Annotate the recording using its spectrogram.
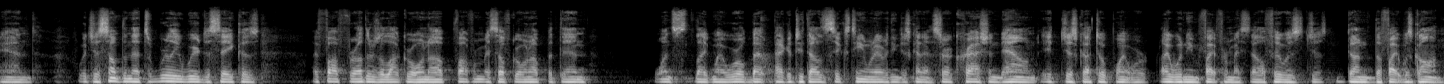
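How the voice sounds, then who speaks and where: With an American accent, a man talks at a very fast pace in a monotone, flat way, with medium pitch and a somewhat breathy voice, on a very clean recording with a silent background. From Utah. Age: 40s. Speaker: recovery coaching client. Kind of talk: testimony.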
